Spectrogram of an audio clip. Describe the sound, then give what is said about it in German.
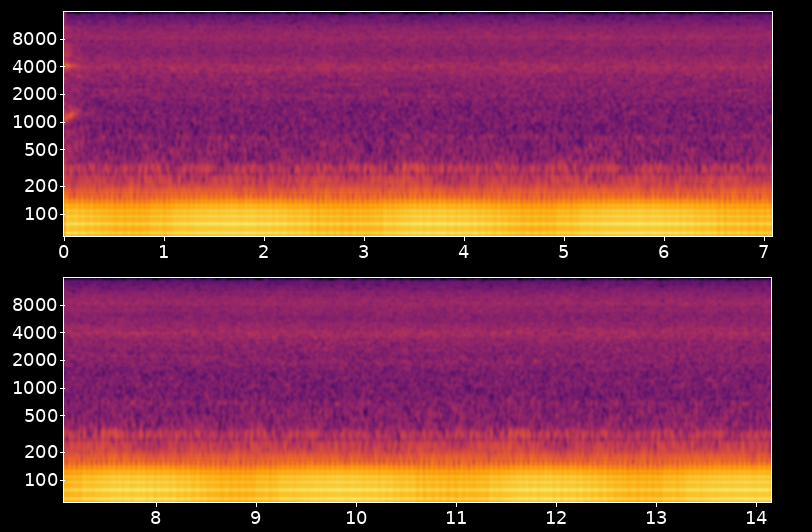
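A steady, loud airplane engine drone from a flight simulator game as the plane lands at Olomouc, a deep continuous hum with a faint pulsing quality that holds unchanged throughout, with no voices. “Reifen raus mit Steuerung G und man hört es dann auch, die äh, Maschine wird vom Motorsound her ruhiger und dann mit dem Pfeil nach oben die Nase wieder bewegen.”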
